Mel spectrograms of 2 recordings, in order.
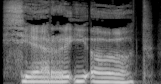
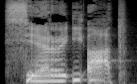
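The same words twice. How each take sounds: First: Slow, restrained echo of the captain's oath; Hook imitation. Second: Slow, drawn-out exclamation of fury; captain's howl. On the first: Peter retorts in Hook's voice, measured mimicry. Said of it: "возразил ему голос". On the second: Captain curses at his pirates, howling oath. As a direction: stretch the oath out angrily. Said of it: "завопил капитан". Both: A narrator's reading.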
